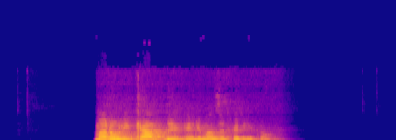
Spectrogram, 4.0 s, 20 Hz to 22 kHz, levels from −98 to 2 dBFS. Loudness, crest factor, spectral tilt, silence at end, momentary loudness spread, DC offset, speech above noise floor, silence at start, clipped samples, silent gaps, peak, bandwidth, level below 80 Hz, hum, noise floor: -19 LUFS; 18 dB; -8.5 dB/octave; 1.25 s; 14 LU; under 0.1%; over 72 dB; 0.95 s; under 0.1%; none; -2 dBFS; 7.4 kHz; -60 dBFS; none; under -90 dBFS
